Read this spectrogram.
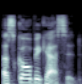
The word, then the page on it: ascorbic acid: anglais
